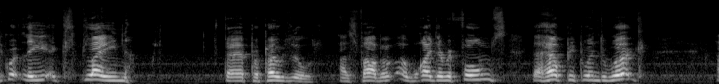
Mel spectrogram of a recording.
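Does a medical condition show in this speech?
Yes: cerebral palsy.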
